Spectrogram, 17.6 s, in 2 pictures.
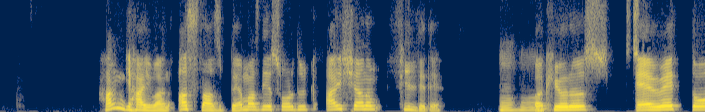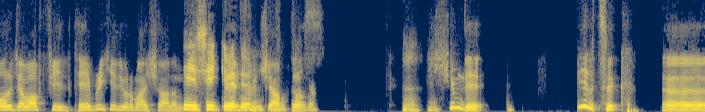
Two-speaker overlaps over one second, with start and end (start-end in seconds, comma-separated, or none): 11.1-12.8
